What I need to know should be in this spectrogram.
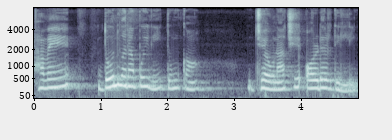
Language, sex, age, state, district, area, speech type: Goan Konkani, female, 30-45, Goa, Canacona, rural, spontaneous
